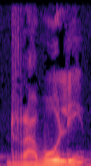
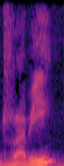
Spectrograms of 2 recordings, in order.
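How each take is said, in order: First: "Rabuli" read as printed, ra-BU-li, rising; "Rabuli" spoken as the text has it; wrong form quoted. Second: "Rabí" said short, stress on the last syllable; "Rabí" as the proper Hebrew title; correct Hebrew form. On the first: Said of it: "pero en hebreo no es Rabuli". ("Rabuli" leído tal como está escrito) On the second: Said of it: "en hebreo es Rabí". ("Rabí" pronunciado correctamente en hebreo) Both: Shown as a demonstration.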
